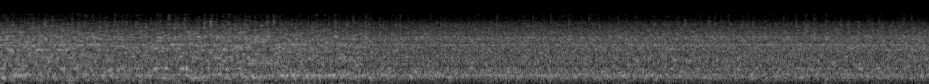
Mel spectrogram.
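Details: STIHL backpack blower (believed 6R450) two-stroke, after cleaning and repair; idle previously fluctuated and couldn't be adjusted. Constant high-pitched buzzing drone at even speed; running much better, still loading up slightly, owner suspects internal carbon buildup.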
